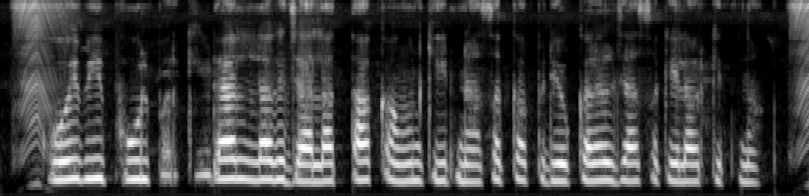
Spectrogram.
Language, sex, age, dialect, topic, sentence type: Bhojpuri, female, 18-24, Western, agriculture, question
